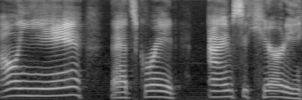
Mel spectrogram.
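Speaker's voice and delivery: put-on nasal New York voice. Voicing a security guard, slipping into Fran Drescher voice. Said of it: "was she the nanny? Fran Dresser?".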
